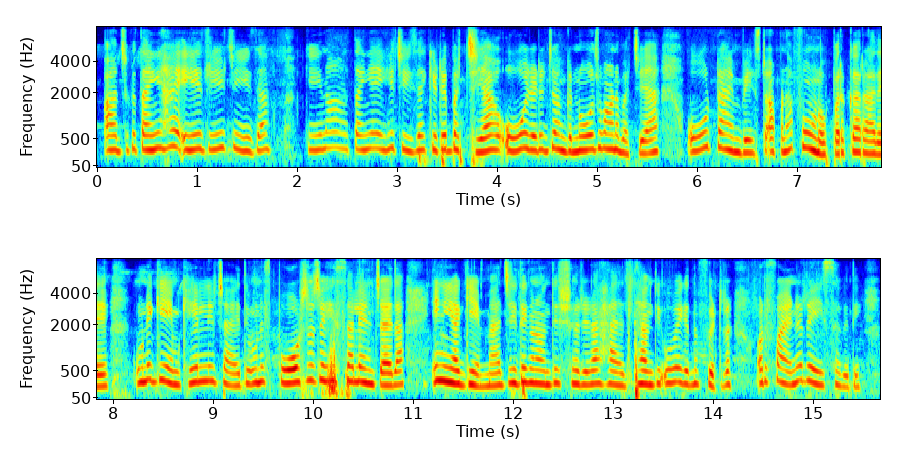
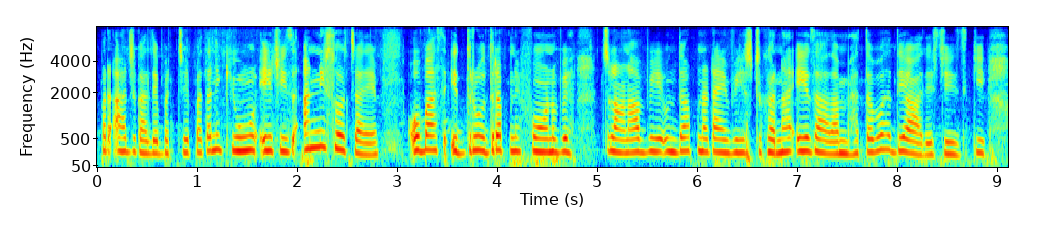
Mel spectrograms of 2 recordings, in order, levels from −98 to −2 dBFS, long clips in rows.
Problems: constant background noise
